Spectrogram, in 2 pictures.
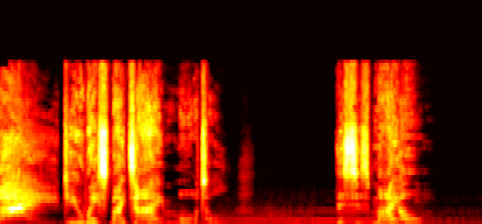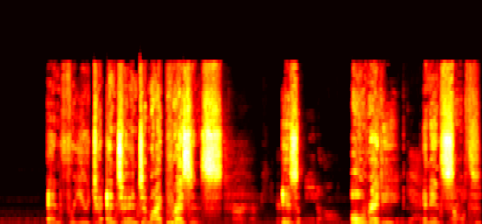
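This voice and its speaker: A man does a put-on character voice, raspy and cackling, at a medium pitch. He goes at a fairly slow pace with long, frequent pauses. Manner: cackling, contemptuous.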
